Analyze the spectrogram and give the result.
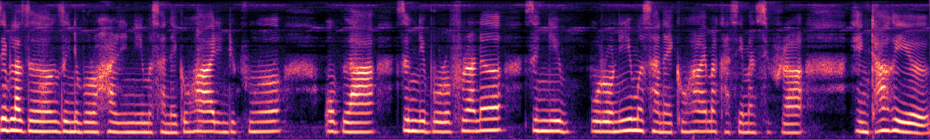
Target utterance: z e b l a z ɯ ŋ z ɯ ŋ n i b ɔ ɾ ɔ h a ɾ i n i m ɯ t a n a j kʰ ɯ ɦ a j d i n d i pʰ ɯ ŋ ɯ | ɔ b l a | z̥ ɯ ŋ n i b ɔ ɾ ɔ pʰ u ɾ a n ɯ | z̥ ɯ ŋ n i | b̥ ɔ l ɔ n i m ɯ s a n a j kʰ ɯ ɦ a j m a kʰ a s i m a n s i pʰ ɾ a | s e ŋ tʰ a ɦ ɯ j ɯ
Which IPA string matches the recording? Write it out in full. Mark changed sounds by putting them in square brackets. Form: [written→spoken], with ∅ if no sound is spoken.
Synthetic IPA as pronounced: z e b l a z ɯ ŋ z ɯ ŋ n i b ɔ ɾ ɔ h a ɾ i n i m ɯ [t→s] a n a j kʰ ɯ ɦ a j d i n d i pʰ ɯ ŋ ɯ | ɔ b l a | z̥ ɯ ŋ n i b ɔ ɾ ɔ pʰ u ɾ a n ɯ | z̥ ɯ ŋ n i | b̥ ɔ [l→ɾ] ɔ n i m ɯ s a n a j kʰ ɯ ɦ a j m a kʰ a s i m a n s i pʰ ɾ a | [s→h] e ŋ tʰ a ɦ ɯ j ɯ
